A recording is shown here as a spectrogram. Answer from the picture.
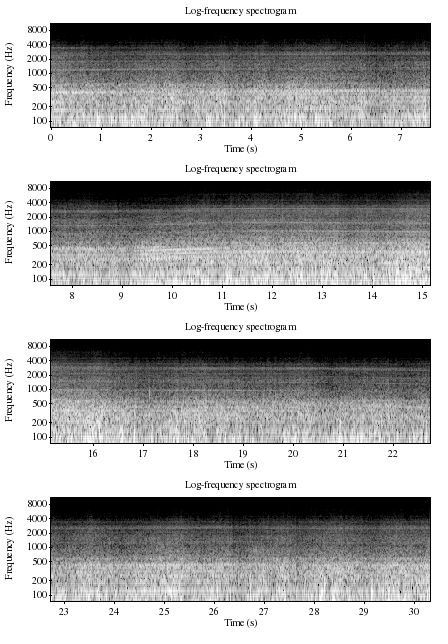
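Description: Vehicle engine running at a steady cruise, with road and wind noise; the engine note rises a little about nine seconds in and then holds.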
